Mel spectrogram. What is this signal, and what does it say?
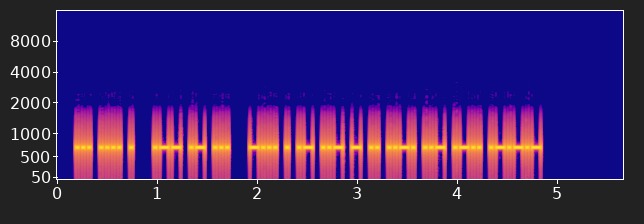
Morse code, heard as a keyed tone, about 40 wpm, 700 Hz. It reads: SHE WAS BEAUTIFUL.
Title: Sentences from Top 900 Words 40wpm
